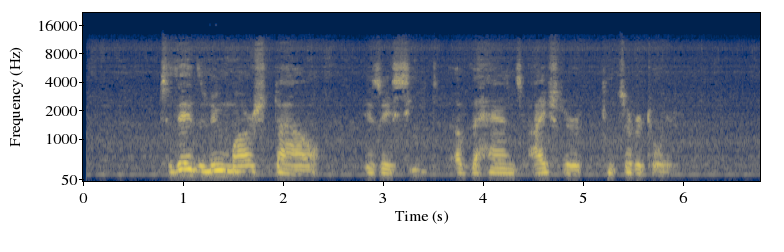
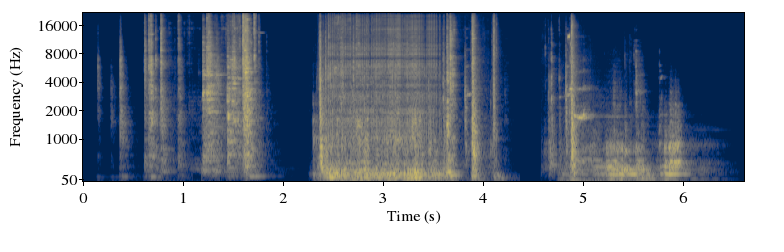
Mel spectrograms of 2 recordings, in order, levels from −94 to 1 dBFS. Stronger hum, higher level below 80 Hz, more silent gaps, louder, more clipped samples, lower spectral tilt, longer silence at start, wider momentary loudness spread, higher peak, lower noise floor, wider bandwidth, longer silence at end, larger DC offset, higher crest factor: neither; second, -66 dBFS vs -46 dBFS; second, none vs 2.17-2.25 s, 4.36-4.57 s; first, -20 LUFS vs -23 LUFS; neither; first, -4.5 dB/octave vs -2 dB/octave; second, 0.2 s vs 0.35 s; about the same, 14 LU vs 16 LU; about the same, -4 dBFS vs -2 dBFS; second, -46 dBFS vs -60 dBFS; second, 12 kHz vs over 20 kHz; first, 0.8 s vs 0.55 s; neither; second, 18 dB vs 24 dB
